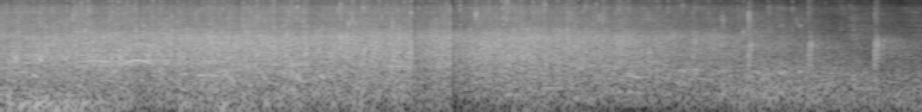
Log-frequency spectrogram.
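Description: Sustained, dense applause from a gala audience at a Cinema for Peace charity event, loud and steady for the full stretch and tapering slightly toward the end, with faint voices mixed in.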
